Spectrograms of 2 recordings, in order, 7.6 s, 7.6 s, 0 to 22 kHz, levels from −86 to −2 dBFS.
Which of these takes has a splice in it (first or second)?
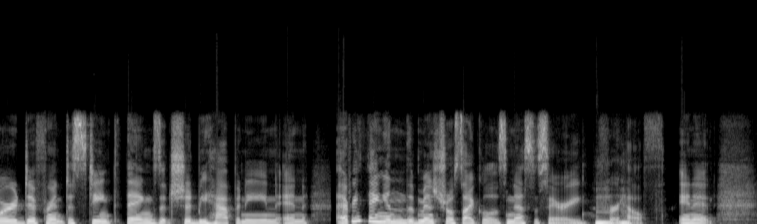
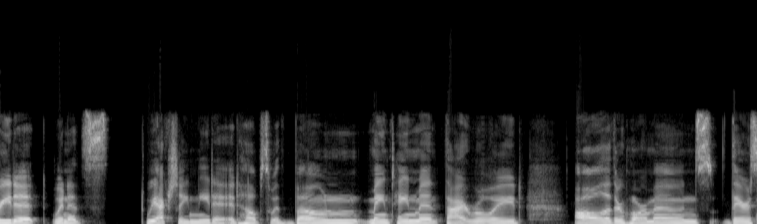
first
